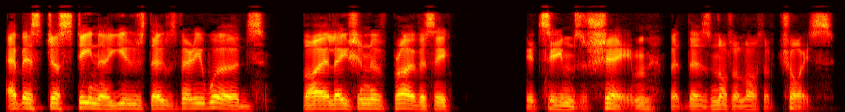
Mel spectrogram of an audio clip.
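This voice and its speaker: A man voicing a mild, knowledgeable clergyman in audiobook dialogue, measured and explanatory. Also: on the low side, no echo, natural voice. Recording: dry, dull lo-fi audio.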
